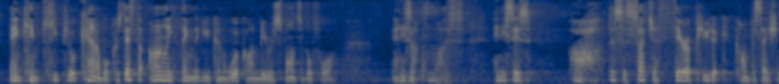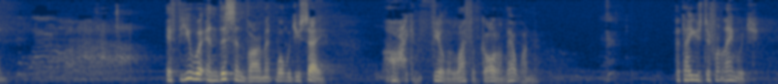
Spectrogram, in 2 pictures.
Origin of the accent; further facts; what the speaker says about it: New Zealand; So I'm from New Zealand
